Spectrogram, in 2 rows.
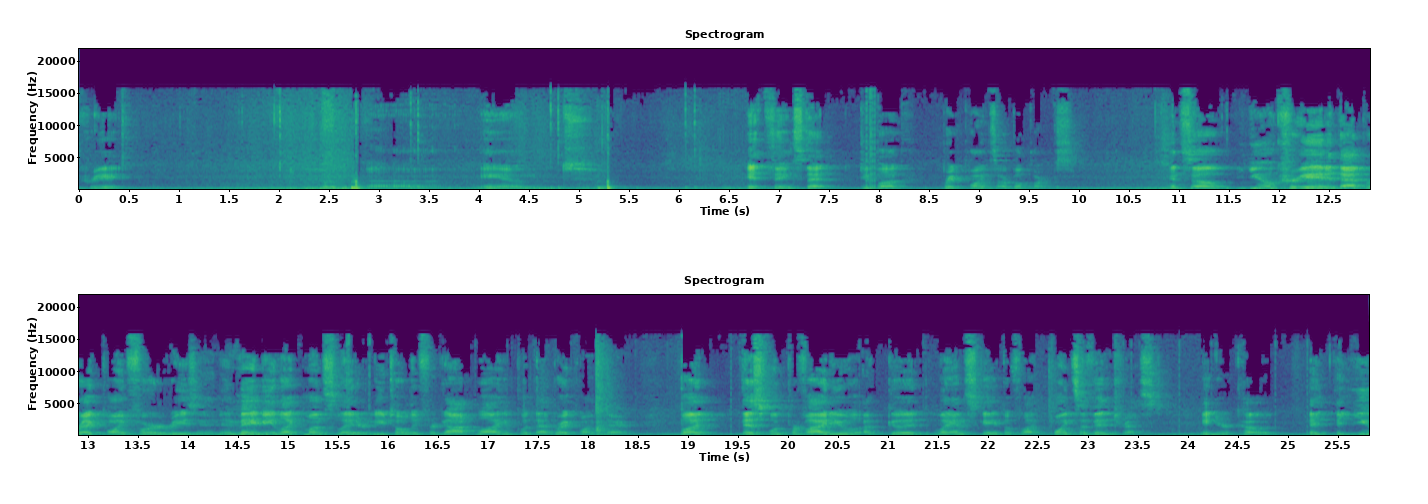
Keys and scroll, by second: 0.2 super+7.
